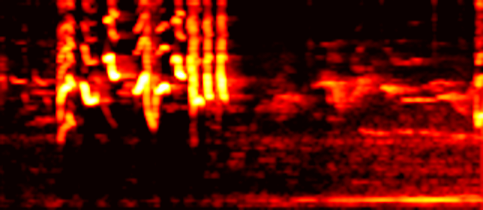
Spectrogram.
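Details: Oriental magpie-robin singing as a lure: a quick burst of varied whistled and sharp chirping notes over about a second and a half, then quiet with a low steady hum in the background.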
